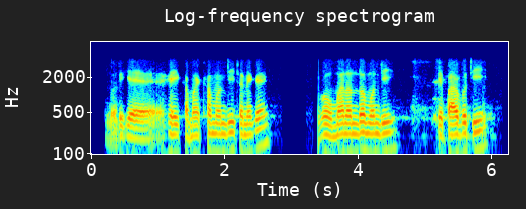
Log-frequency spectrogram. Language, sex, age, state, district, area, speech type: Assamese, male, 60+, Assam, Majuli, urban, conversation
